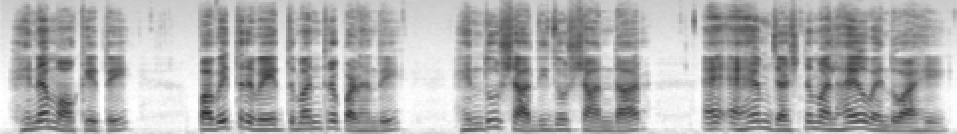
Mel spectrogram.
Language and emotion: Sindhi, neutral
